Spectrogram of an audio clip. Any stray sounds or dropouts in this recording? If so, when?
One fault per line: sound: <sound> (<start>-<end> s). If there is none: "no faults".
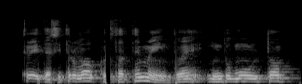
sound: dropout (1.1-1.1 s)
